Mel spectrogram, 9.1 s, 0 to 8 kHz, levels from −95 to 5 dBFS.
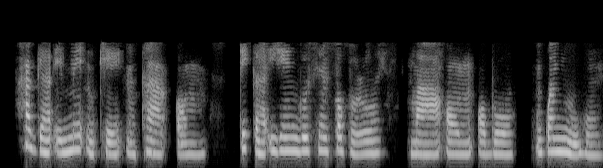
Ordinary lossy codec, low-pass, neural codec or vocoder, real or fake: AAC, 16 kbps; 7.2 kHz; codec, 16 kHz, 4 kbps, X-Codec, HuBERT features, trained on general audio; fake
